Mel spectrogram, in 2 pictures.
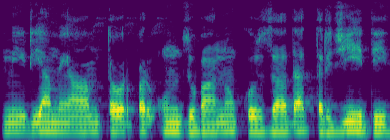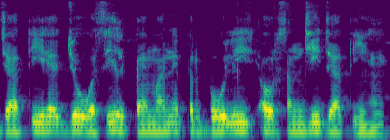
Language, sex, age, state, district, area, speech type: Urdu, male, 18-30, Uttar Pradesh, Balrampur, rural, spontaneous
